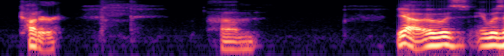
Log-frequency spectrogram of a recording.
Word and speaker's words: Qatar: and a country called cutter and that's spelled q-a-t-a-r uh you know seems like it would be pronounced qatar but it's actually cutter yeah it was it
